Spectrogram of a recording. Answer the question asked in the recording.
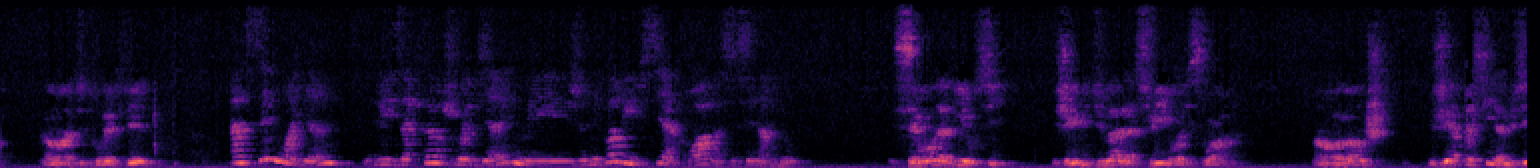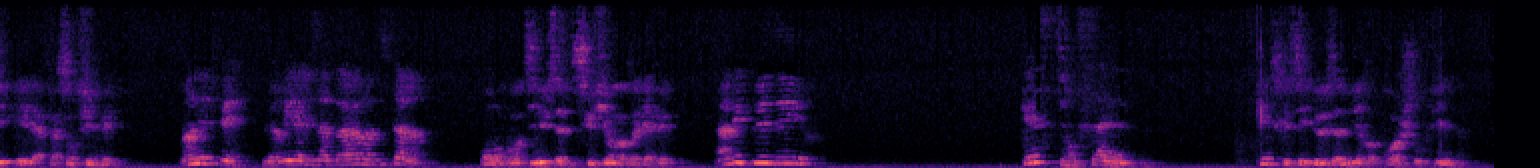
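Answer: Le scénario, l'histoire difficile à croire et à suivre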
